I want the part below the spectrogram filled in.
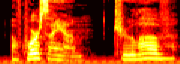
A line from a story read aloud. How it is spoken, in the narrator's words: he whispered out, a wide grin and glassy eyes that seemed barely able to focus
